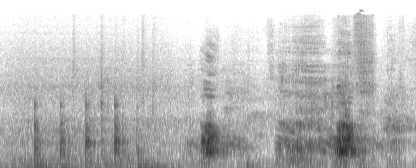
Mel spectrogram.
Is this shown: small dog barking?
yes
